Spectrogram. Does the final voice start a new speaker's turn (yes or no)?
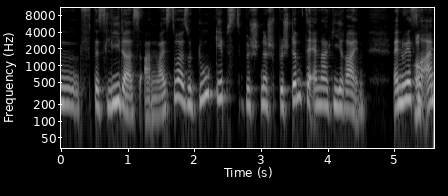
no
